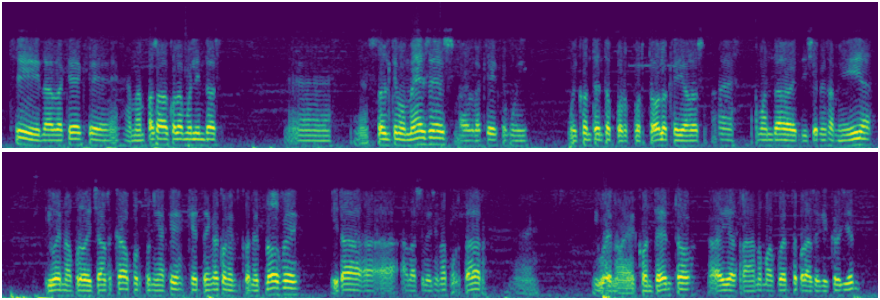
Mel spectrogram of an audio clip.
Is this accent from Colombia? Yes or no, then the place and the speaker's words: yes; Colombia; now in Argentina; como todo colombiano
